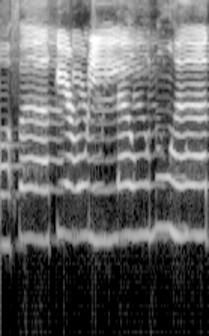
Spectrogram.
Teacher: فاقع لونها میں عین پر دو پیش کی تنوین، تنوین کے بعد حروف یرملون میں سے لام ہے تو یہاں پر ادغام بلا غنہ کا قاعدہ ہوگا، یعنی تنوین میں ہم غنہ نہیں کریں گے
